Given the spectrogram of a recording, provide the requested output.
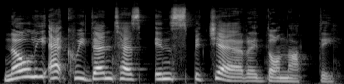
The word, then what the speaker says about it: Noli equi dentes inspicere donati: Well, it's obviously noli equi dentis ispiria donati. – I don't think that was bad. Noli equi dentes inspicere donati.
